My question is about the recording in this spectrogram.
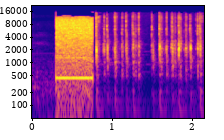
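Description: Keyboard-typing sound effect: a rapid run of keystroke clicks, several a second. It opens with a loud half-second burst of hiss with a steady low tone in it.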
